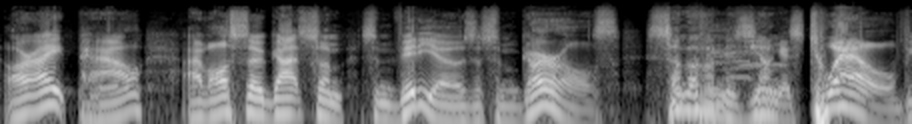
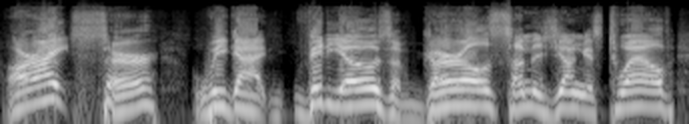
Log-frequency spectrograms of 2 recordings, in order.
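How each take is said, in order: First: A hint of a sleazy pawn shop clerk, slow; barely put-on sleaze, dragged out slowly; sleazy pawn shop guy. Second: Higher, louder, slow sleazy voice; sleazy pawn shop guy. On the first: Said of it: "the sleazy, uh, pawn shop guy goes". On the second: Retold or imitated. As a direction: ham up a creepy salesman, pitched up. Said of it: "the guy goes".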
